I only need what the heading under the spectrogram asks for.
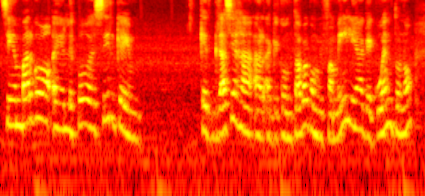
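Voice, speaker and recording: Speaking with a Cuban accent, a woman uses lively intonation at a fairly high pitch and a fairly slow pace. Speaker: graduate student and mother. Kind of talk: podcast interview. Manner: halting.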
